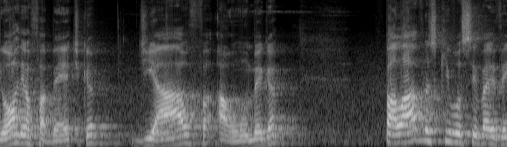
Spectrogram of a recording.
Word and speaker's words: Ômega: Everton estava me falando, a diferença entre o Ômicron e Ômega. Os dois são O, só que esse é Ômicron, micro, pequeno, pronúncia curta, Ômicron. Esse é Ômega, é um O, mas é o Ômega.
